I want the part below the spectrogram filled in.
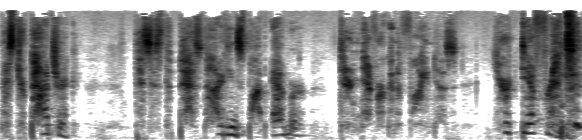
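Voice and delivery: tiny, sweet, cute, very hushed little whisper. Retelling what a child said while hiding under a table: imitating a cute little whisper. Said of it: "in the cutest little whisper".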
